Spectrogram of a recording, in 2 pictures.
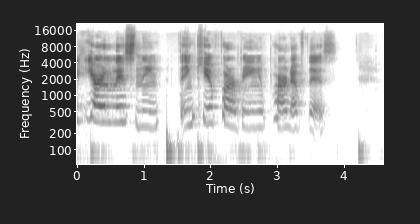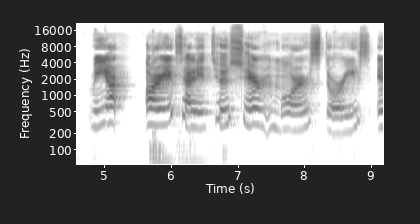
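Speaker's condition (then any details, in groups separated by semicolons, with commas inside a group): Cerebral palsy; affects muscles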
